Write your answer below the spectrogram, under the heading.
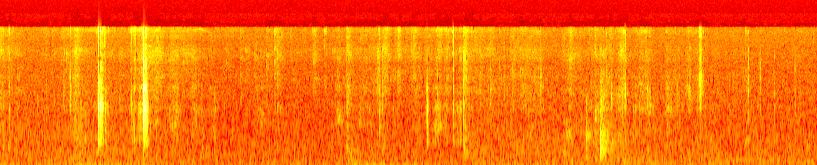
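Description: A few sharp clicks and knocks over a faint hiss: two close together about a second in, another a little after four seconds, and smaller ticks between.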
